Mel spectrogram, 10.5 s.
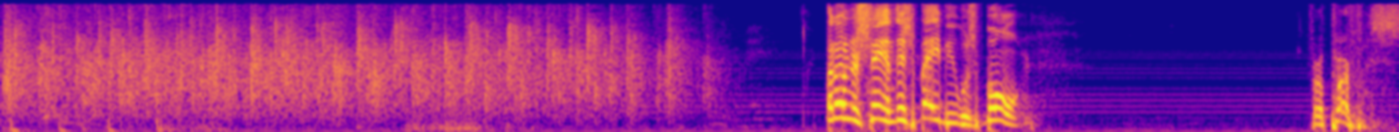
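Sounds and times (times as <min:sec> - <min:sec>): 
crowd clapping: 0:00.0 - 0:05.6
speech: 0:06.2 - 0:07.8, 0:09.8 - 0:10.4.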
